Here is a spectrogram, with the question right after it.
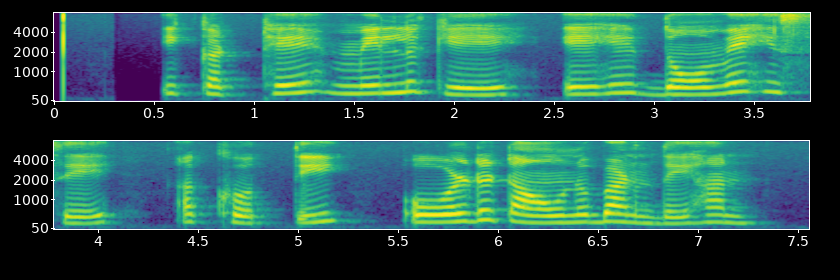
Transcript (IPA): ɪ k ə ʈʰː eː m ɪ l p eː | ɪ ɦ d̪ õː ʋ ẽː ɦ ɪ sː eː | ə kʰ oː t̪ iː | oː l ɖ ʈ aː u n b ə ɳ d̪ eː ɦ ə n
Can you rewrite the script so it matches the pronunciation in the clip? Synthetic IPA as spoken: ɪ k ə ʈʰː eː m ɪ l k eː | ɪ ɦ d̪ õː ʋ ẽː ɦ ɪ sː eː | ə kʰ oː t̪ iː | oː l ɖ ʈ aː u n b ə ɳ d̪ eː ɦ ə n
